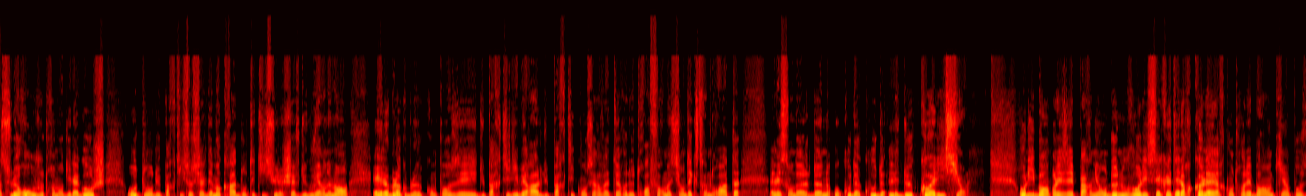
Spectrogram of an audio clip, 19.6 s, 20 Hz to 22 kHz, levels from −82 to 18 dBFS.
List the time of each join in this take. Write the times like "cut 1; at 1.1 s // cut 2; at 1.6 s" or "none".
cut 1; at 15.8 s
